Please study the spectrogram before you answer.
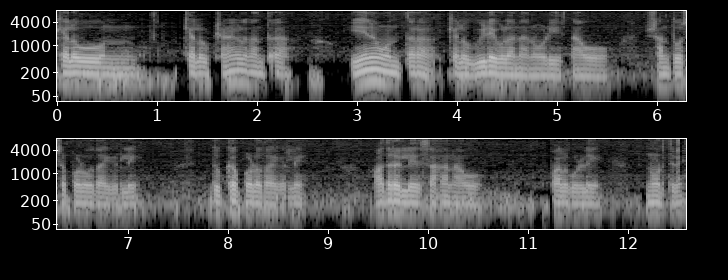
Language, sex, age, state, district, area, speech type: Kannada, male, 18-30, Karnataka, Bellary, rural, spontaneous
